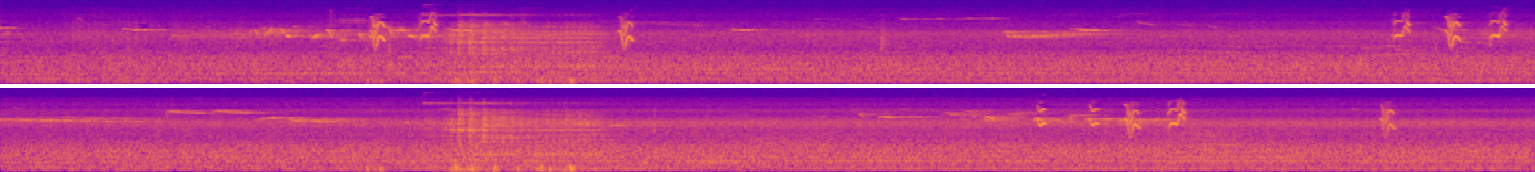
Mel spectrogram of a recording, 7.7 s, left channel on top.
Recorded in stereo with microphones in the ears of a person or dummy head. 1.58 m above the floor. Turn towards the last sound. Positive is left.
turn(degrees=5)  # may be behind; listen again after turning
